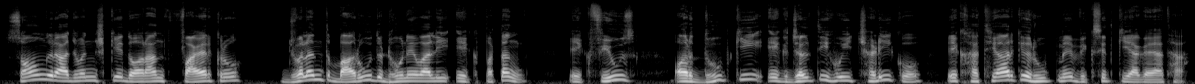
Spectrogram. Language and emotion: Hindi, neutral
